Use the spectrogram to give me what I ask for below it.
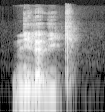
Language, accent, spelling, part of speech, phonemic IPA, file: French, France, niladique, adjective, /ni.la.dik/, LL-Q150 (fra)-niladique.wav
- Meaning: niladic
